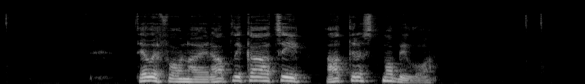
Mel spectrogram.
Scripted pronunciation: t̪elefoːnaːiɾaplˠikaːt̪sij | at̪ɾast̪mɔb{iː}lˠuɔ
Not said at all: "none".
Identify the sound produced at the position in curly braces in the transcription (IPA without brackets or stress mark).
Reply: i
